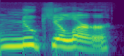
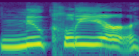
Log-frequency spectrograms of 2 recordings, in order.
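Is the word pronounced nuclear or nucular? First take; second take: nucular; nuclear. First: It is pronounced nuke-yuh-ler. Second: It is pronounced new-clee-er. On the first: The speaker calls it wrong. "he said nuke yeller instead of nuclear" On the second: The speaker calls it right. "It's nuclear"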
